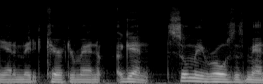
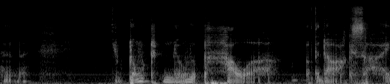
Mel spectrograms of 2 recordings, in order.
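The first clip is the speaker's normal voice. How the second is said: terrible hushed, breathy villain voice, breathed out; 8 dB quieter than usual. Talking about knowing Darth Vader's voice early on, terrible Darth Vader impression. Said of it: "I'm doing a terrible, terrible impression".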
